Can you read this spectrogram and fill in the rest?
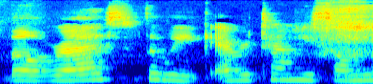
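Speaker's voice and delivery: ordinary delivery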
